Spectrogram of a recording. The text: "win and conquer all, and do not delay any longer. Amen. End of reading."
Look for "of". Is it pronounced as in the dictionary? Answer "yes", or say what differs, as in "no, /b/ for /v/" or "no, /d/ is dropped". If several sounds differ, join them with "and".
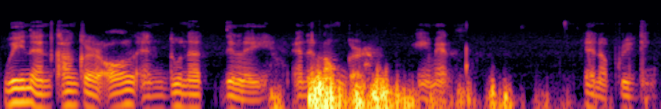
no, /p/ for /v/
